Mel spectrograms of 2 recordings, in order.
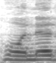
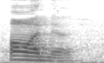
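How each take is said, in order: First: The word begins with an audible h sound. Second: The word begins directly with a vowel sound. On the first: The speaker calls it wrong. "हम हॉनर नहीं बोलते, ह नहीं बोलते" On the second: The speaker calls it right. "हम क्या बोलते हैं, ऑनर"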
